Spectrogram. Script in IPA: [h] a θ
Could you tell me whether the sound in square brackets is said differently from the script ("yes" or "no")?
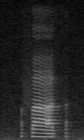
yes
